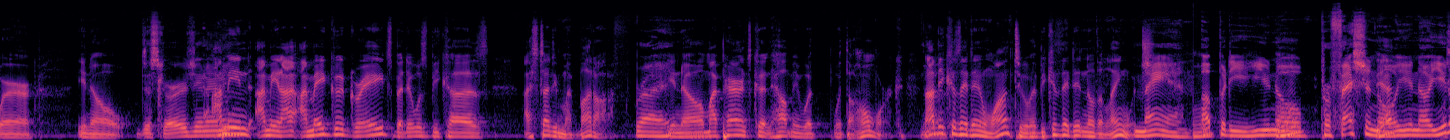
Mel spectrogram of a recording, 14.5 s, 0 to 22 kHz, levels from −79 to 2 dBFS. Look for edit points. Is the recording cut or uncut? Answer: cut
